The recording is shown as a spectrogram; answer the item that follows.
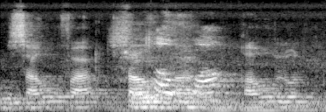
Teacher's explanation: अब सौफ़ा और क़ौलुन में वो लीन है, क्योंकि वो साकिन से पहले ज़बर है, और वो से पहले ज़बर हो या से पहले ज़बर हो तो ये लीन होते हैं और इनको नरमी से अदा करते हैं।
